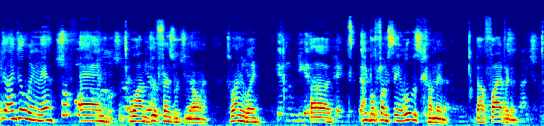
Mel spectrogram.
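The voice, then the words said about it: Brooklyn accent. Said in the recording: “his Brooklyn accent”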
